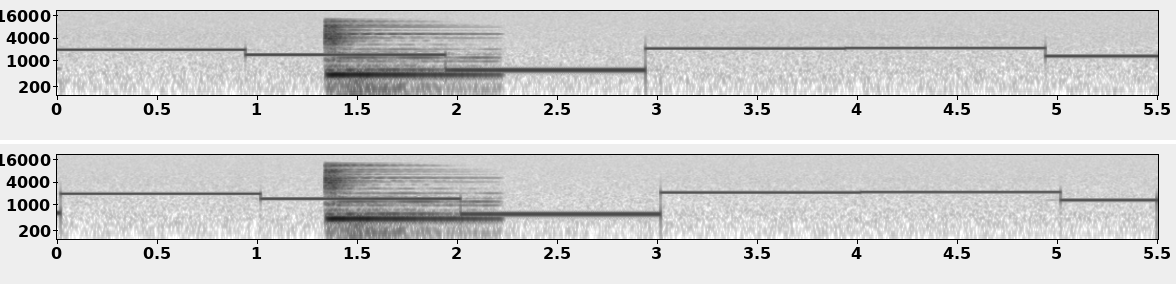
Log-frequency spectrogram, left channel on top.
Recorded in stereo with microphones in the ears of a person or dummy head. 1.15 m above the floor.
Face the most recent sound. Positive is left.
turn(degrees=-5)  # may be behind; listen again after turning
